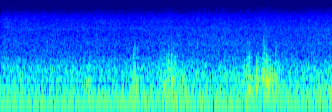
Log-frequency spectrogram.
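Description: Motorboat engine running steadily while towing a wakeboarder, with rushing wake water and wind on the microphone. A few brief louder bursts come about a second in and near the end.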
